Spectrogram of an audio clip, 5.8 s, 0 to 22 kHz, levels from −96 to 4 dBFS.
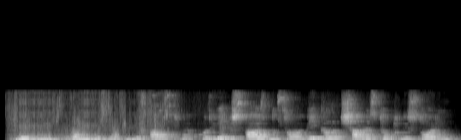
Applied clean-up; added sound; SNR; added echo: neural separator model SepFormer DNS4.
